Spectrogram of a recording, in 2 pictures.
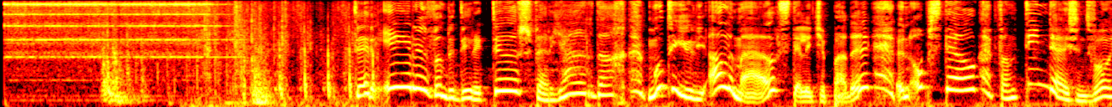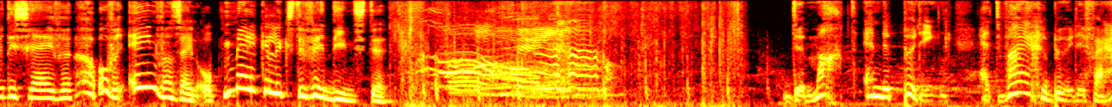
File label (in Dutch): stemdemo karakters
